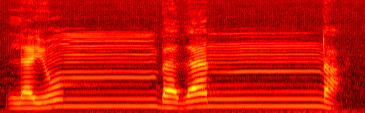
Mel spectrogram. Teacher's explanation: নুনের পরে তাসদীদ থাকার ফলে এখানে ওয়াজিব গুন্না হবে।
